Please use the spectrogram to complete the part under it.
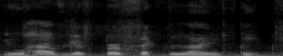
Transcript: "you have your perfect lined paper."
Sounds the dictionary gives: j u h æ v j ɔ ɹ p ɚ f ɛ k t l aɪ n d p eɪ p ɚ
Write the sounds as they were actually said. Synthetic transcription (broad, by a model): j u h æ v j ɔ ɹ p ɚ f ɛ k t l aɪ n d p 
